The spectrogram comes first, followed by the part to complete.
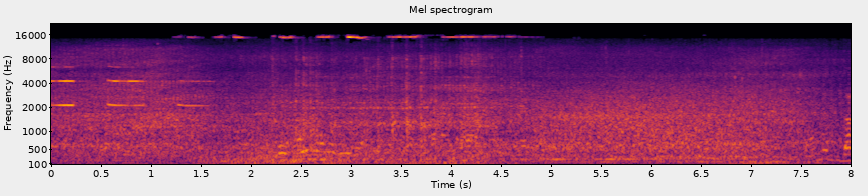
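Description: A vehicle's reversing beeper sounds three short high beeps, about two a second, stopping about a second and a half in. Steady road noise of vehicles follows, with indistinct voices mixed in.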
